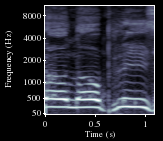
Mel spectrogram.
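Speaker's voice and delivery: mock crying, high and tearful pleading tone. Retelling how he begged while crying: imitating someone crying and pleading. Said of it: "He's crying and all this shit".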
